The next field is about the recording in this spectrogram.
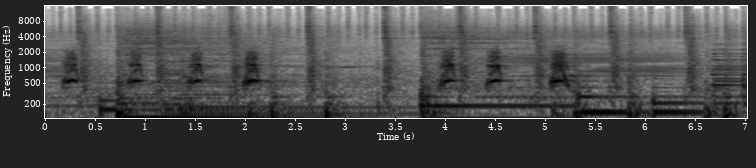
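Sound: dog barking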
